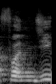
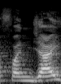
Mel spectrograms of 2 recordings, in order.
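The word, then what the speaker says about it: fungi: एक और क्वेश्चन पूछ दूं तो तुम बताना जरा सा, जो तुम्हारा फंजी होते हैं या फंजाई होते हैं, इसको प्रोनाउंस अलग अलग तरीके से किया जाता है, उनमें कोशिका भित्ति किस चीज का बना होता है?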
